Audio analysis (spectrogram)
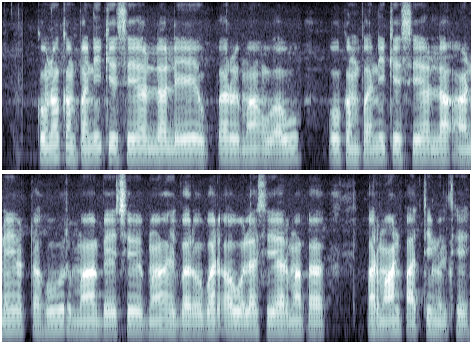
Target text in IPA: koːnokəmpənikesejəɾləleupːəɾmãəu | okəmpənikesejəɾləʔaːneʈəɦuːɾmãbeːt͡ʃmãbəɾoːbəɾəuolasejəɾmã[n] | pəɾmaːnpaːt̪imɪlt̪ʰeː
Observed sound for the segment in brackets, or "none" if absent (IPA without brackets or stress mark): none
